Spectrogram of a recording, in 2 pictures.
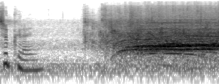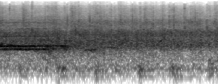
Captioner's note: non-english; cheering and applause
